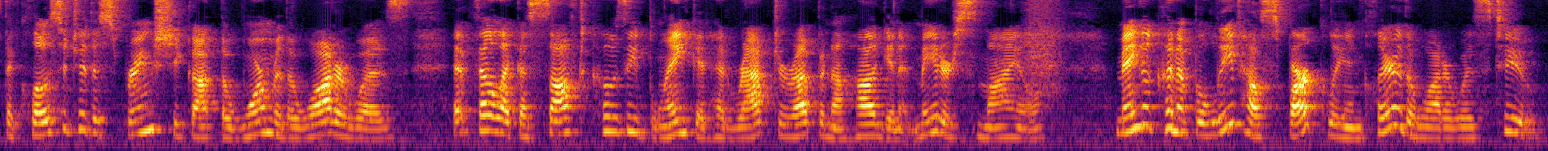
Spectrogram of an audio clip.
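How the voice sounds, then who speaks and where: A woman's voice: mid-range voice, a bit bright, slight background noise, rough recording. A woman hosting a children's storytime, narrating expressively and adding casual asides. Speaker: children's storytime reader and host.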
